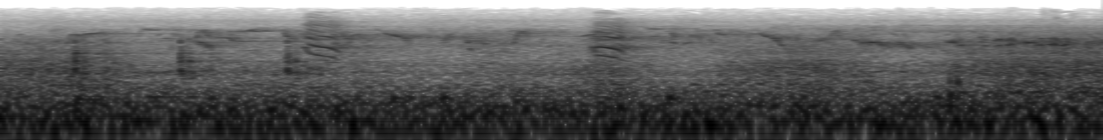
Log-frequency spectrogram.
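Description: Red-breasted parakeets give a few harsh, screechy squawks, two standing out clearly, over a steady low rumble of traffic or machinery.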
